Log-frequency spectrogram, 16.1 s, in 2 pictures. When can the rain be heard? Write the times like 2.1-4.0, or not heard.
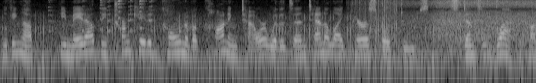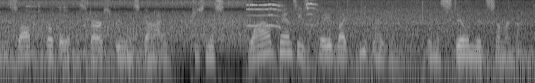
5.2-16.0.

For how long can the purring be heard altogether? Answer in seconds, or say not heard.
11 s.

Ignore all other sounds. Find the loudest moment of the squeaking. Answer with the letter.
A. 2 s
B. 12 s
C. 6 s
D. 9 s
B.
